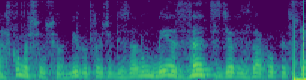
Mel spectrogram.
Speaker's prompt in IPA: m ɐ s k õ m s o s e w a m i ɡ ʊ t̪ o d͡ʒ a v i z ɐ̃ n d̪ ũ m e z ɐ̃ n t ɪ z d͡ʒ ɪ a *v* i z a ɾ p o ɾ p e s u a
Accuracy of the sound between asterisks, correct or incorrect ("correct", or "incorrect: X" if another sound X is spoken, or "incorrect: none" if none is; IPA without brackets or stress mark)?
correct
